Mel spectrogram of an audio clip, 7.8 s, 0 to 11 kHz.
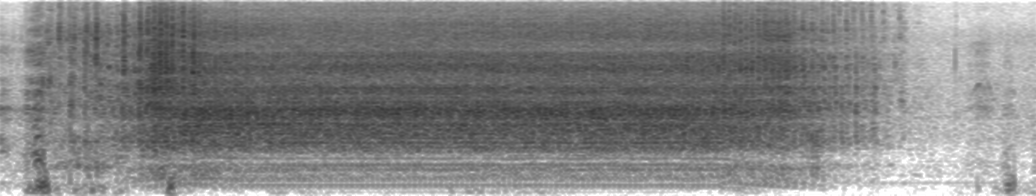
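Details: Craftsman 20" mulcher push mower single-cylinder engine, primed before starting (it needs priming every time), after the hydrolock oil smoke burned off. A couple of thumps, then it fires and holds a steady even drone for several seconds before winding down; runs healthy.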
